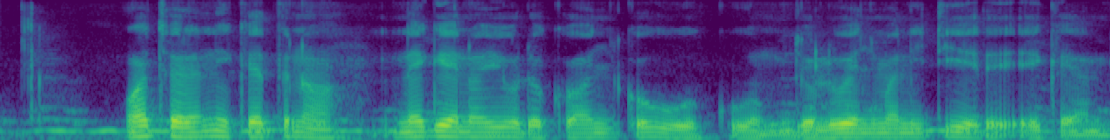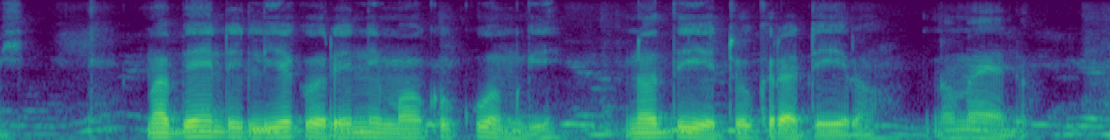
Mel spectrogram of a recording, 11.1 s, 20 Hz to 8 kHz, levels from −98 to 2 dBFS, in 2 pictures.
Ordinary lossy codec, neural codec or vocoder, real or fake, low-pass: none; none; real; none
